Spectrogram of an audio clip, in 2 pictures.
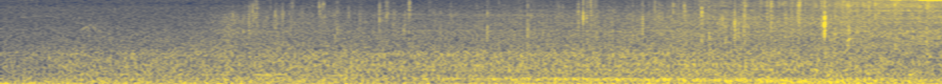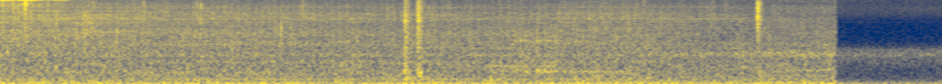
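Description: A car drives at low speed with a steady engine rumble and road noise, then the sound cuts off abruptly near the end as it comes to a stop to park. No one speaks.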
